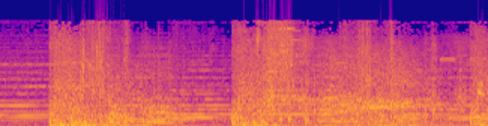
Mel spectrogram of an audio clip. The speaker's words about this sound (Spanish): O'Connell sube al segundo piso. Dispara por la ventanilla.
